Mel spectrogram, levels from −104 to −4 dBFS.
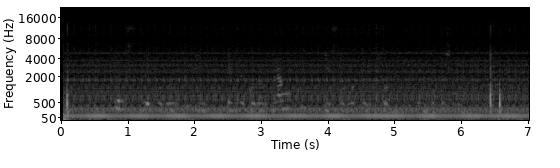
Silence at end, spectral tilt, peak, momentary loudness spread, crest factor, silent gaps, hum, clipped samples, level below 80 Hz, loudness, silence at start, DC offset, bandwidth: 0 s; -6.5 dB/octave; -34 dBFS; 7 LU; 28 dB; none; none; under 0.1%; -86 dBFS; -63 LUFS; 0.05 s; under 0.1%; 15 kHz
